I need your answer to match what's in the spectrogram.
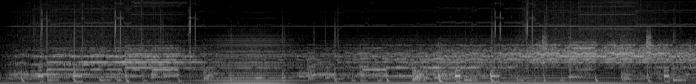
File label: Cell Microphone, electromagnetic sounds; Micro Pack; NazdyNate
